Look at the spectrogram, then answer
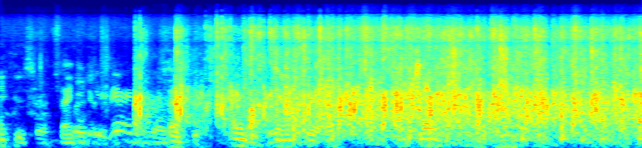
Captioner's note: audience applauds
